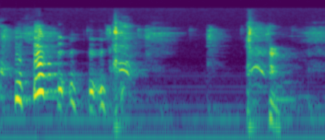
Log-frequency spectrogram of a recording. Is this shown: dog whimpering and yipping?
no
